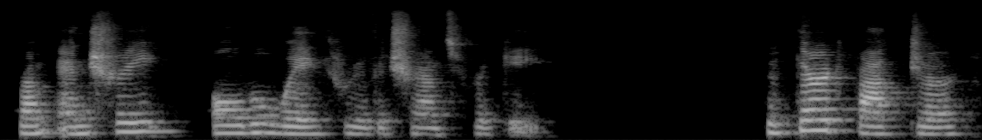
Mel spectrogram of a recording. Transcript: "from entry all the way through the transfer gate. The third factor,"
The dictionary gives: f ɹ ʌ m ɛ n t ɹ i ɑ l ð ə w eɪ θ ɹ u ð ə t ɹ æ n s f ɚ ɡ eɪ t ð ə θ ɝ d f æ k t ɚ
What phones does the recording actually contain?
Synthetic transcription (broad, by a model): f ɹ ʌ m ɛ n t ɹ i ɑ l ð ə w eɪ θ ɹ u ð ə t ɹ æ n s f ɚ ɡ eɪ t ð ə θ ɝ d f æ k t ɚ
